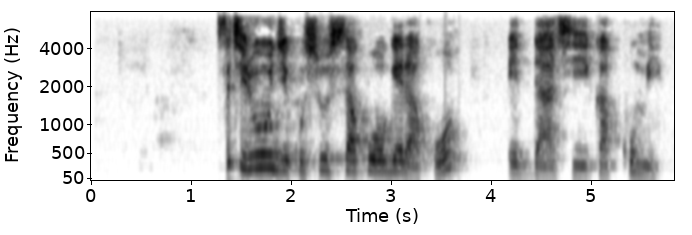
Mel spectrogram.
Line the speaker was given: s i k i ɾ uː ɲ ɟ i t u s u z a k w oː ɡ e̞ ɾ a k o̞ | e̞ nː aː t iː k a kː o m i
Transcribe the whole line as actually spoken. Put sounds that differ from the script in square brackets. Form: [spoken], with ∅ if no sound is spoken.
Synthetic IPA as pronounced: s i [c] i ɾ uː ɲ ɟ i [k] u s u [s] a k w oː ɡ e̞ ɾ a k o̞ | e̞ [dː] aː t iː k a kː [u] m i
